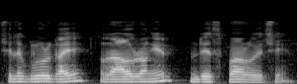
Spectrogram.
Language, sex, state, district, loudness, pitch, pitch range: Bengali, male, West Bengal, Cooch Behar, -17 LUFS, 125 Hz, 120-140 Hz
